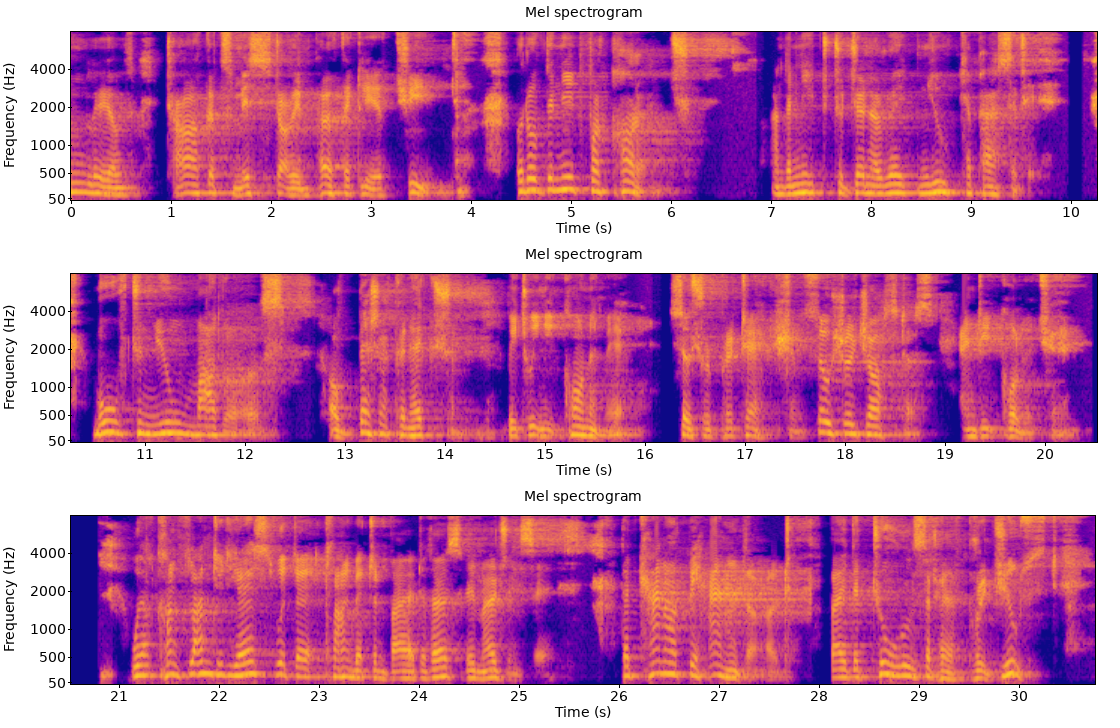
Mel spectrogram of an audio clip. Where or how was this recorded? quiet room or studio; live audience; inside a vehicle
live audience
